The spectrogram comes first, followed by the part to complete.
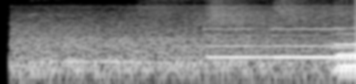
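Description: Electronic organ starting to play. A faint hiss, then a single held note comes in about one and a half seconds in.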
